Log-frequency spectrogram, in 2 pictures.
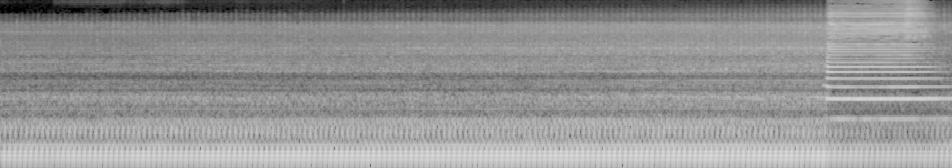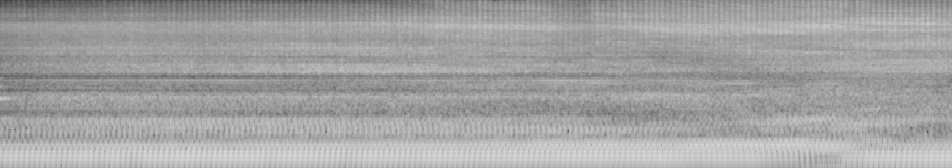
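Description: TasRail DQ-class diesel locomotive approaching a level crossing. Under the steady ringing of the crossing's warning bell, the locomotive's horn gives one blast of about a second and a half, a little under halfway through. The diesel engine and the rumble of wheels grow louder as the locomotive and its container wagons reach the crossing near the end.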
